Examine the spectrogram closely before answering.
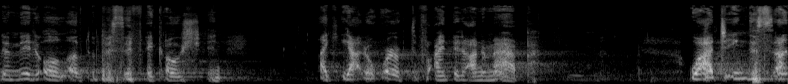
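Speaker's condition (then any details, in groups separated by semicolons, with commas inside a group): Dysphonia; still preaches with this voice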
